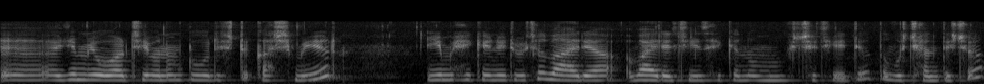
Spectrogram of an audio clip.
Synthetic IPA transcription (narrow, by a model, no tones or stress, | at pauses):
jimjoːɐɾt͡ʃʰiʋɐnumʈuːɾisʈkɐʃmiːɾ | jimɦekʲenit̪ʰʲiʋit͡ʃʰuʋaːɾʲjaʋaːɾʲɐt͡ʃiːzɦekʲenumɨʋit͡ʃʰit̪ʰiɐt̪ʲit̪ɨʋut͡ʃʰɐnt̪it͡ʃʰu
